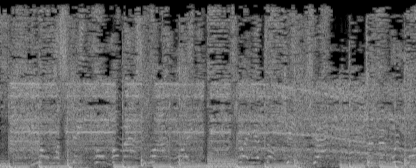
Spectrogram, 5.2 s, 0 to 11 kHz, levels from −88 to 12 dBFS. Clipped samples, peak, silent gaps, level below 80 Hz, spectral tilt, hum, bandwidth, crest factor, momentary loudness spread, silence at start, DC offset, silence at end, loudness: under 0.1%; -4 dBFS; none; -28 dBFS; -2.5 dB/octave; none; 11 kHz; 14 dB; 2 LU; 0 s; under 0.1%; 0 s; -17 LUFS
